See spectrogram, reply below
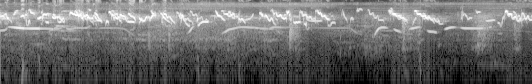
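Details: Loud, busy ciak calling of lemon-bellied white-eyes, played to lure mute birds into calling. Bursts of rapid, sharp chirps alternate with short arching whistles, easing briefly after the middle.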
